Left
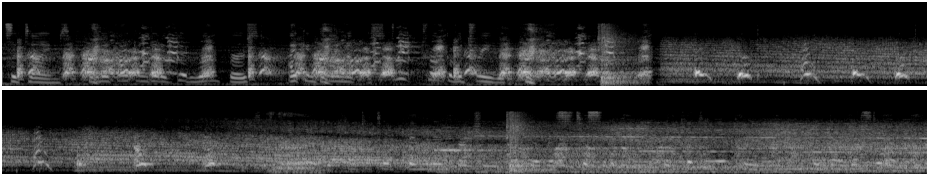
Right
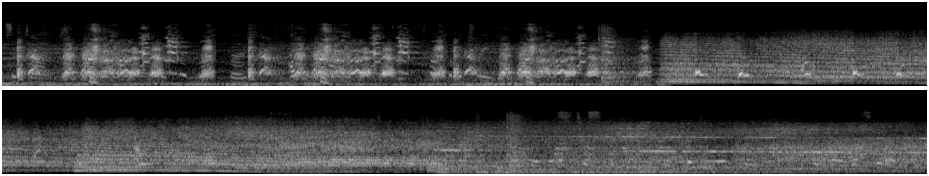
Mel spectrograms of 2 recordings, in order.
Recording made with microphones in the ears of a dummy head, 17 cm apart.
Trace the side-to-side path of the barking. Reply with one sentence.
In this clip you hear the barking go from the right side to the left.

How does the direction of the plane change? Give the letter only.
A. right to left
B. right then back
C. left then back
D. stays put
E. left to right
A.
